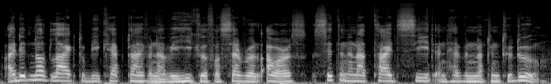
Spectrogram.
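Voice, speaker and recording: A man's voice: mid-range voice, fast talker, no echo, distant mic. A young man from Poland reading a scripted account in a plain, matter-of-fact way. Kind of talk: read-aloud scripted conversation.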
